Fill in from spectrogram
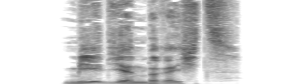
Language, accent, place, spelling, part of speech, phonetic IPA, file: German, Germany, Berlin, Medienberichts, noun, [ˈmeːdi̯ənbəˌʁɪçt͡s], De-Medienberichts.ogg
- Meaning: genitive singular of Medienbericht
